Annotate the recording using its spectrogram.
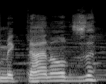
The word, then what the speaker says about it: McDonald's: 今日は食べ物のお話でしたが、日本でもおなじみマクドナルドさんは、なんと本場アメリカでは発音が違います。McDonald's というふうに言います。 – Right, McDonald's. – McDonald's. – Right, you can, if you say that, it sounds like you're really natural. Do you know how many McDonald's there are in Japan? – What, in Japan?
